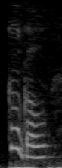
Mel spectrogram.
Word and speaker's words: Google: da da da da Google so the pronunciation and the syllable stress is on the second part of the word goo go so that's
